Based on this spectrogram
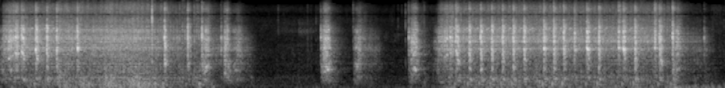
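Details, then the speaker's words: Old Bajaj Pulsar in very cold weather, carburetor refitted, starter fixed: engine fires and runs briefly, dies, coughs through restart attempts, then catches again; stalls after starting, petrol looks discoloured and contaminated, so tank is being drained. "तो थोड़ी start हो रही है फिर बंद हो जा रही है तो अब इसके फ्यूल में दिक्कत लग रही है"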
